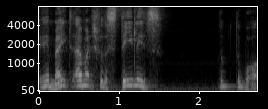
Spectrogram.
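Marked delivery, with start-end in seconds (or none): 0.0-1.5 put-on teenage boy's Scouse Liverpool accent. Quoting a fourteen-year-old lad on a bike beside his lorry, in a Scouse accent. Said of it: "I'm going to try the accent".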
